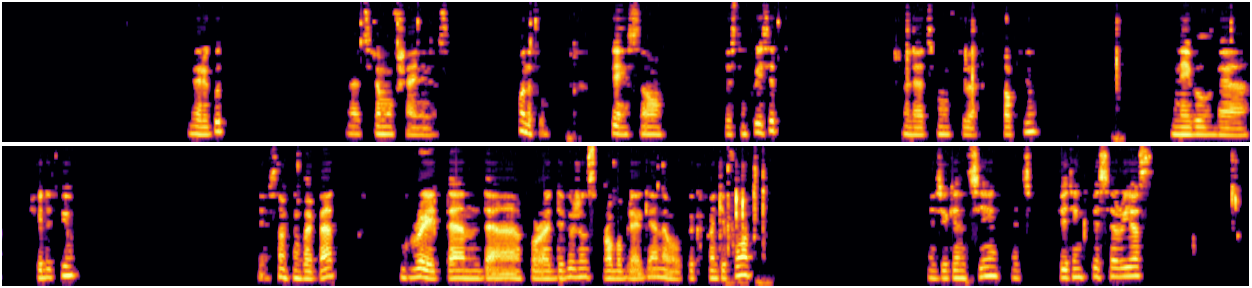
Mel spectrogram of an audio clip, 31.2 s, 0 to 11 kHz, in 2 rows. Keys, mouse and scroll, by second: 1.5 alt+click, 1.9 alt+right click, 2.2 alt+click, 3.2 alt+scroll down 1, 3.5 alt+click, 4.9 alt+click, 5.3 alt+right click, 5.7 alt+click, 6.9 typing, 12.7 typing, 13.0 alt+right click, 14.6-15.1 alt+scroll down 1, 15.1 alt+right click, 15.8-16.2 alt+scroll down 1, 16.2 alt+right click, 19.0 alt+middle click, 19.6 w, 24.3-25.3 typing.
